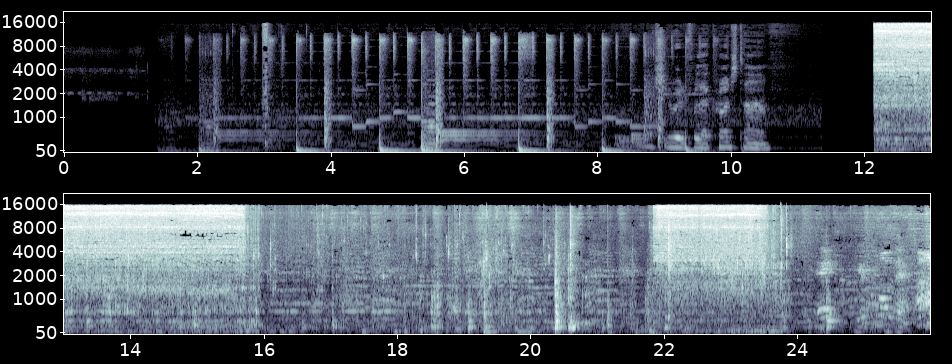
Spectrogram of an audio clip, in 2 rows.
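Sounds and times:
water splashing: 12.5s - 20.7s
plastic tub knocking in sink: 18.4s - 22.2s.

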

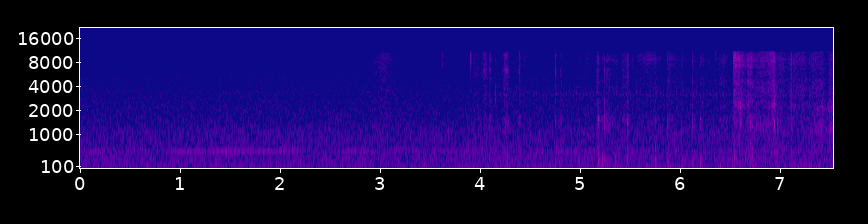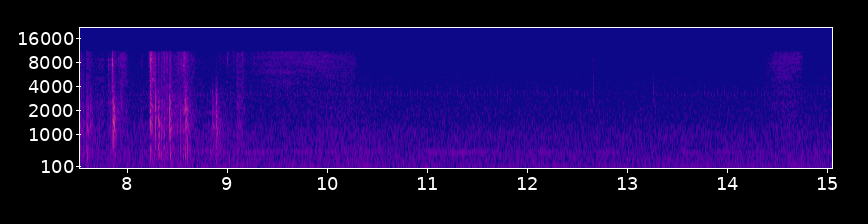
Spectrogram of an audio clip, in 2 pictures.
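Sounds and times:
page flapping being flipped: 5.2s - 9.2s
magazine page rustling: 6.4s - 9.2s.

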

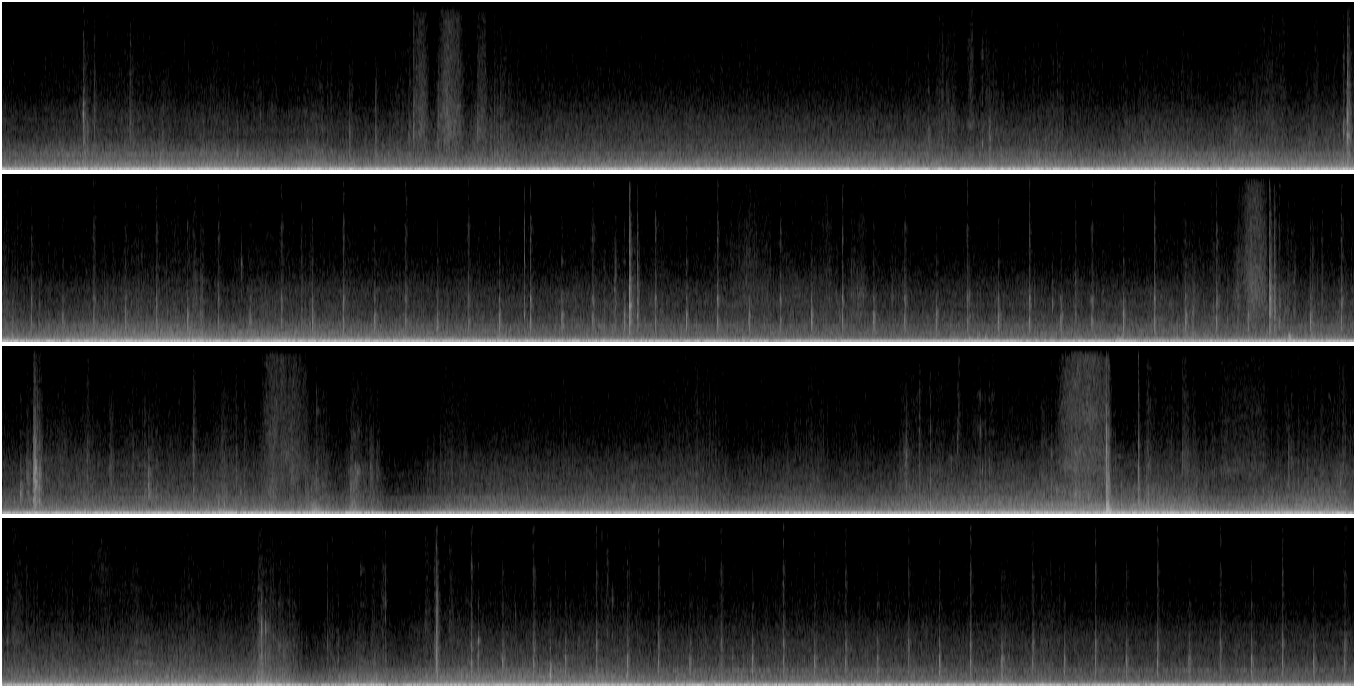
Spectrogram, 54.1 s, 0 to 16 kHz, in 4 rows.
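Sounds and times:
engine and road noise rumble: 0.0s - 54.0s.

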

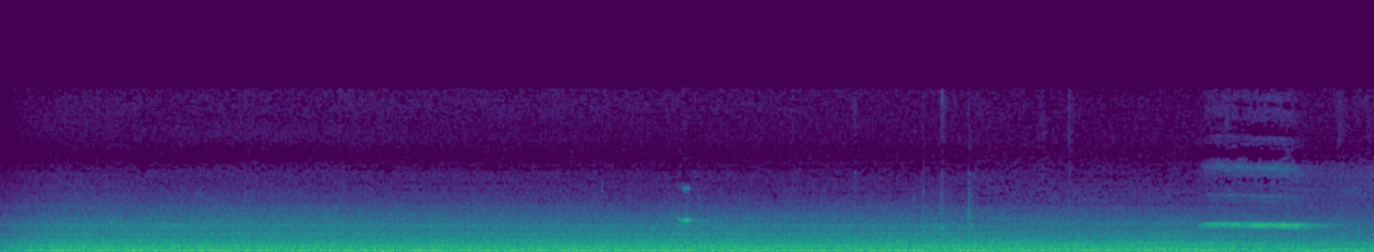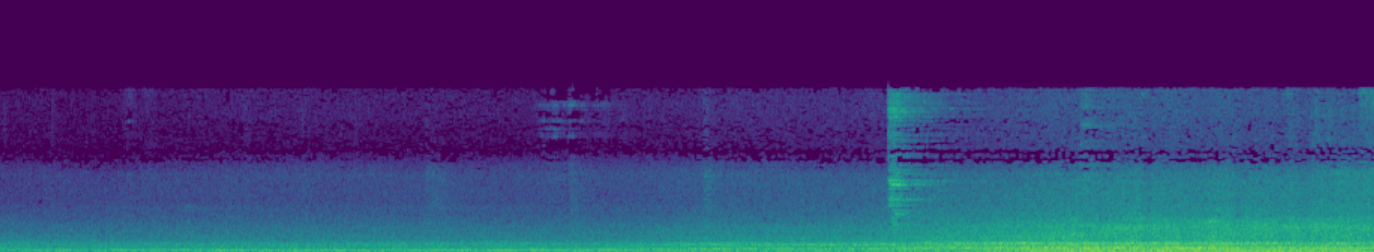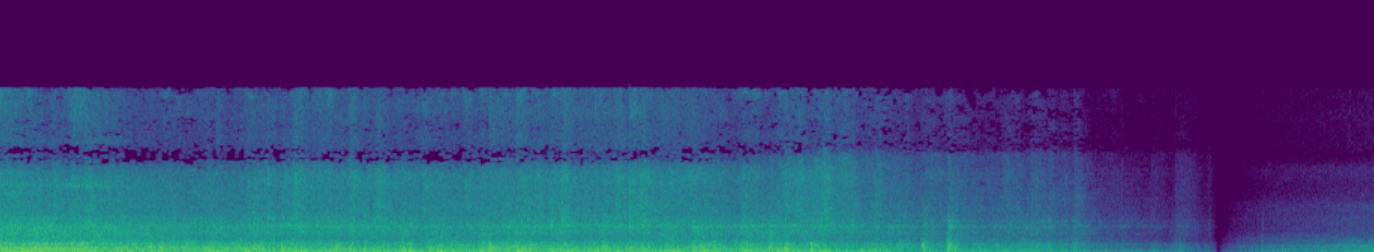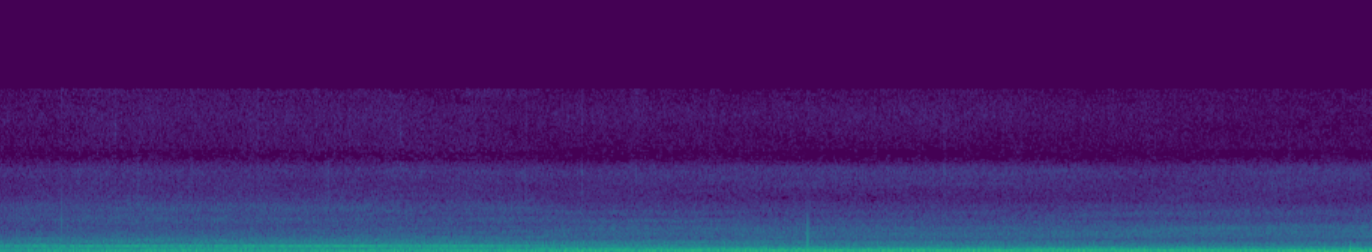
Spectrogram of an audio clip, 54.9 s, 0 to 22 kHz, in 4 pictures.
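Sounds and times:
electric locomotive humming: 0.0s - 54.9s
train wheels rumbling on rails: 8.4s - 39.6s.

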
